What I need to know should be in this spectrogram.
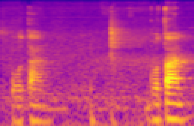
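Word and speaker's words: ボタン: It's not button or or what it's botan Japanese pronouncing it ban.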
